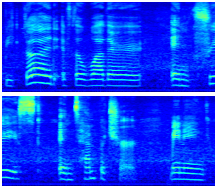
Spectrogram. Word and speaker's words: increase: been an increase in heat the past few days.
